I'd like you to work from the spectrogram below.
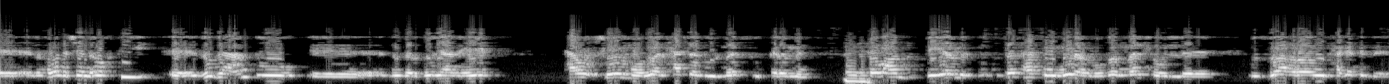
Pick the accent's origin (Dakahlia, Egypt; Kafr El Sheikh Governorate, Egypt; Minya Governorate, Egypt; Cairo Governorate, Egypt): Minya Governorate, Egypt; Minya; انا من المنيا.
